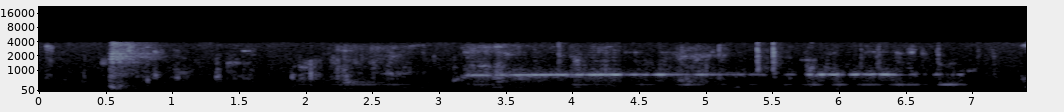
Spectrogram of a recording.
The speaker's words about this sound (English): Let me type this in. Old Mount Zion Baptist Church.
